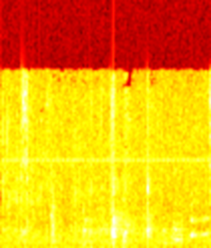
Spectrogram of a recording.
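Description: A wooden swing's hanging hardware creaking as it sways: a few sharp clicks about a second apart and a short squeak near the end.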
